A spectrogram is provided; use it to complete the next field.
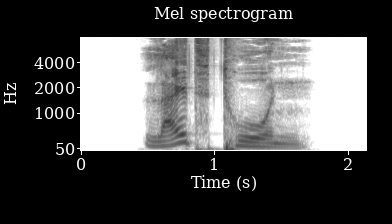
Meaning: leading tone
- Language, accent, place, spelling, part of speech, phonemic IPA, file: German, Germany, Berlin, Leitton, noun, /ˈlaɪ̯t.toːn/, De-Leitton.ogg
